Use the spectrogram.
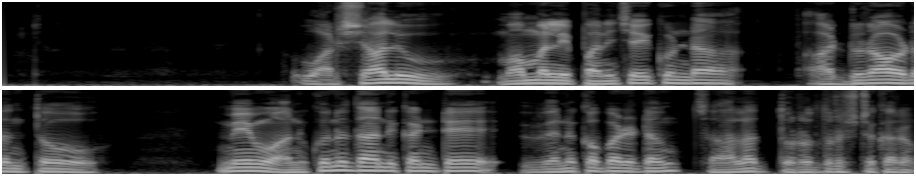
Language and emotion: Telugu, sad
